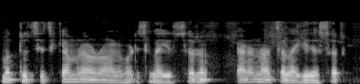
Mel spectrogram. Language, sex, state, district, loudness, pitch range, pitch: Kannada, male, Karnataka, Koppal, -17 LUFS, 100-110 Hz, 105 Hz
